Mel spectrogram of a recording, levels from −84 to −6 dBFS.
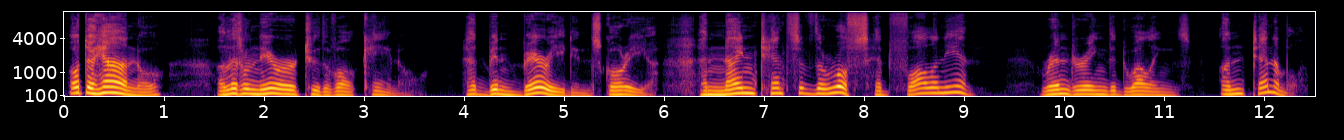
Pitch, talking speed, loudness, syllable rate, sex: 160 Hz, 120 wpm, -19 LUFS, 4.0 syllables/s, male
